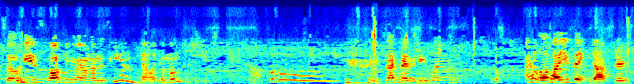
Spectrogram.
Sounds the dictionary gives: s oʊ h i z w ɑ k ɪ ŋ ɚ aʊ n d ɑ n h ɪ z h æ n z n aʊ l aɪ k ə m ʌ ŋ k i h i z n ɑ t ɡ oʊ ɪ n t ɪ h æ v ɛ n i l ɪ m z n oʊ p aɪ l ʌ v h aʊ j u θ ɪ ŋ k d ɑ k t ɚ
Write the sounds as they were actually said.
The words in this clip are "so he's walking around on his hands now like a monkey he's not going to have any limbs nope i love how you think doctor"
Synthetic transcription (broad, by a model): s oʊ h i z w ɑ k ɪ ŋ ɚ aʊ n d n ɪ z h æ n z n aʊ l aɪ k ə m ʌ ŋ k i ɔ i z n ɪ t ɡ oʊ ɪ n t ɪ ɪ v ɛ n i w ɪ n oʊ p aɪ l ʌ v h aʊ j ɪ θ ɪ ŋ k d ɑ k t ɚ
